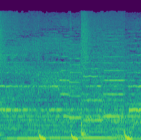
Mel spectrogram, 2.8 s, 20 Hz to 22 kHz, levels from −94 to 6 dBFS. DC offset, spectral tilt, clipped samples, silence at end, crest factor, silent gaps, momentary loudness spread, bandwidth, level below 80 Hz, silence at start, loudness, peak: under 0.1%; -4.5 dB/octave; under 0.1%; 0 s; 12 dB; none; 4 LU; 16.5 kHz; -18 dBFS; 0 s; -13 LUFS; -2 dBFS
